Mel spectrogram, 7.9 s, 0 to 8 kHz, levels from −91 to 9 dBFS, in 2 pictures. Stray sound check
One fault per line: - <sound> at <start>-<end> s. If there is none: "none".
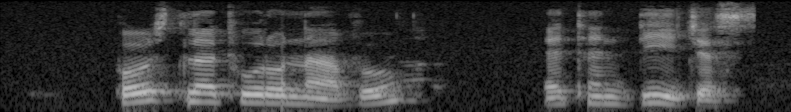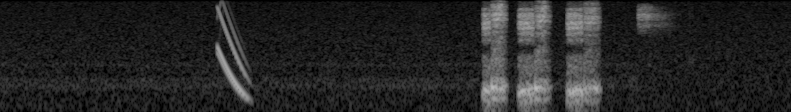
- chirp at 5.0-5.2 s
- laugh at 6.4-7.0 s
